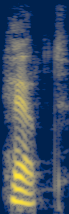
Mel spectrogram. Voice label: "hert", Scots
